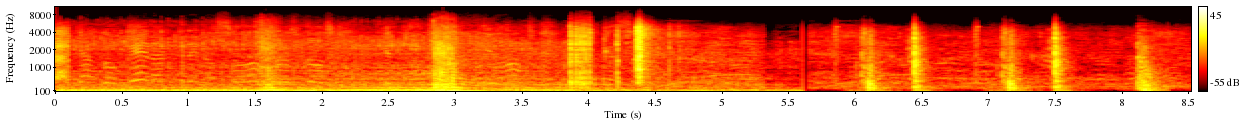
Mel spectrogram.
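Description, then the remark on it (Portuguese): A car engine rumbles low with a few clunks as it pulls into a parking space, then cuts off, followed by a run of sharp thuds as a couple get out and the doors open and shut. “casal sai do carro.”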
